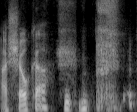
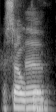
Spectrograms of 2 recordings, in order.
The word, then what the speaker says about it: Ahsoka: Ashoka? Sorry. Ahsoka. Ahsoka. That series looks really good. Like, it looks like it's going to be pretty good. It's just like let's take the Clone Wars and give Ahsoka her own thing.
